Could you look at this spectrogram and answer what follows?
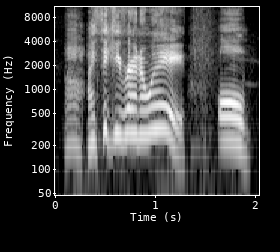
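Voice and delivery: gasp, then relieved high cry; startled relief; gasping surprise. Real, not acted. Gasps, pursuer seems gone.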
